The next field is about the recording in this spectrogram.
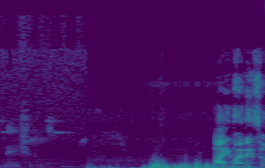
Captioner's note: wind blowing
